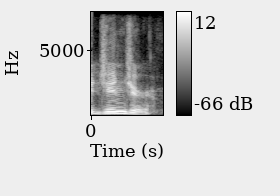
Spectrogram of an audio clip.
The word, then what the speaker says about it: ginger: How do you say ginger? Oh, that's right. You don't say it with a hard G.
